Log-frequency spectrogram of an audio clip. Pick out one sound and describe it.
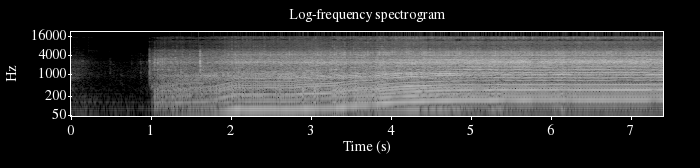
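A small two-stroke engine starts, revs up and then runs steadily.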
